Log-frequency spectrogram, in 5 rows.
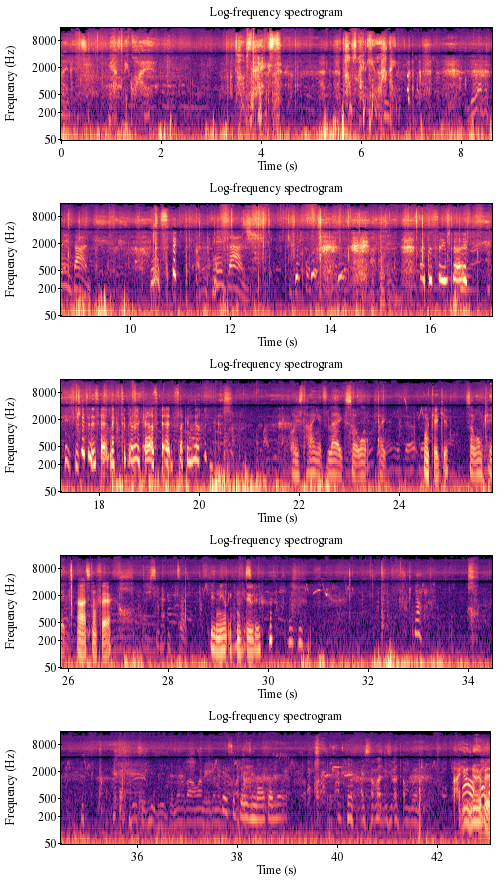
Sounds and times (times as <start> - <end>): Male speech, man speaking: 21.2 - 26.9, 28.8 - 29.9, 36.0 - 38.3, 40.5 - 43.0.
